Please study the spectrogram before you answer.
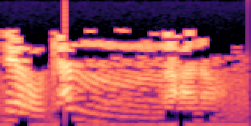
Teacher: حرف بی ساکن در میم ادغام میشه · Term: ادغام متجانسین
